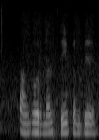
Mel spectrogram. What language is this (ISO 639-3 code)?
tam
